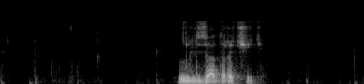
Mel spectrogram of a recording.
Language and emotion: Russian, neutral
